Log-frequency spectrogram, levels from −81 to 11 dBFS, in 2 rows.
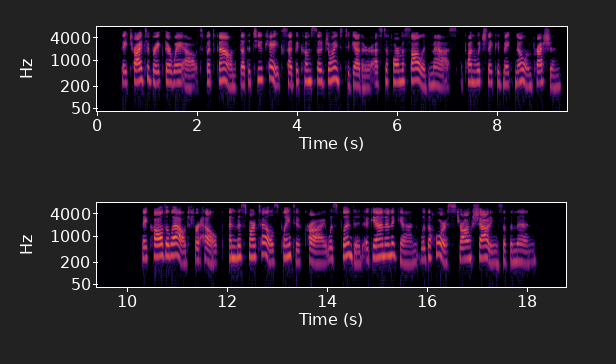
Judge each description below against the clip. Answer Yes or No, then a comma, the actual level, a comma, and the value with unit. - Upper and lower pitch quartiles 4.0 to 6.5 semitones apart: Yes, average, 5.2 semitones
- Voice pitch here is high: Yes, very high, 250 Hz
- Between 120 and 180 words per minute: Yes, average, 170 wpm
